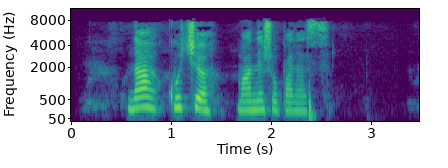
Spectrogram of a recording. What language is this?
Mari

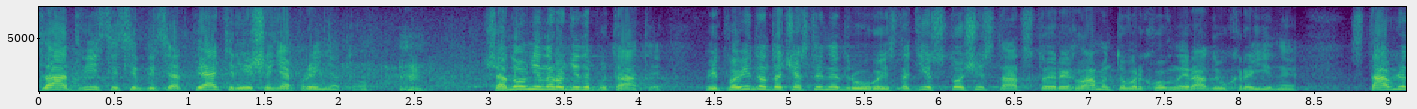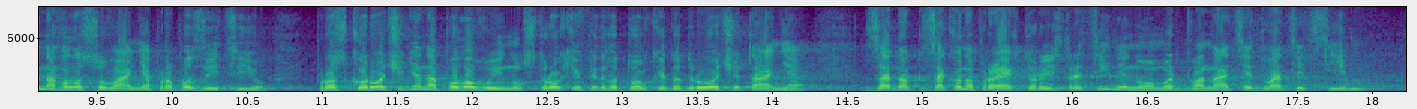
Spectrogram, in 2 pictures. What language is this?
Ukrainian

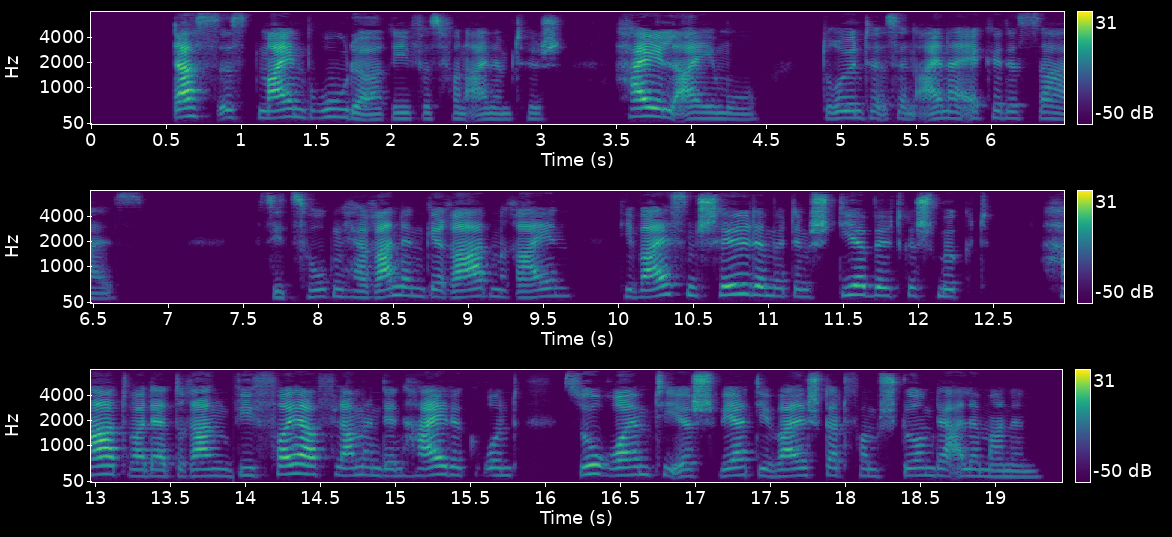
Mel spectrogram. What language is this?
German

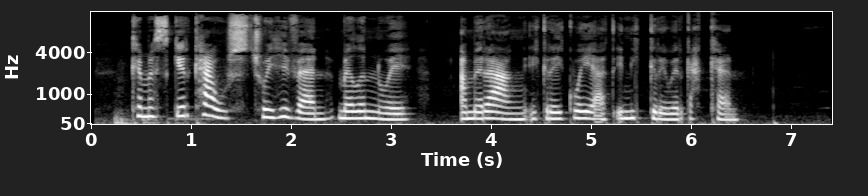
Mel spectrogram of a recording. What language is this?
Welsh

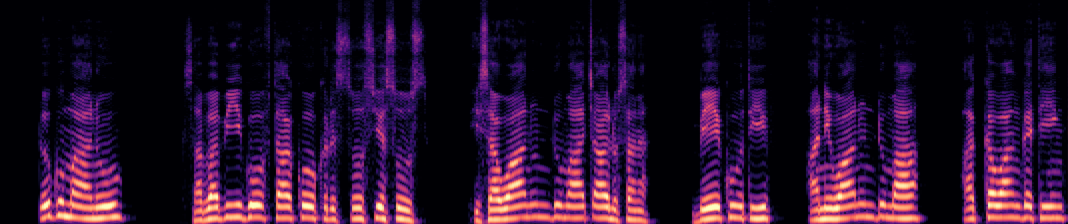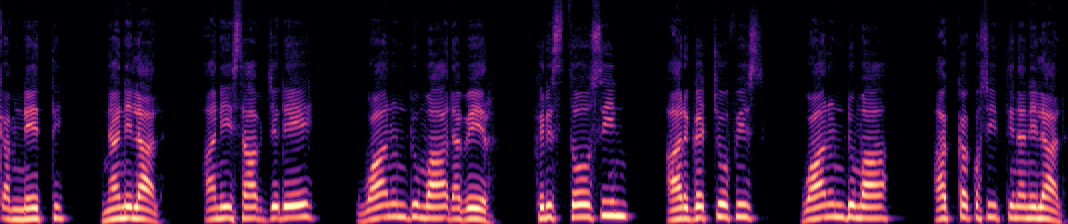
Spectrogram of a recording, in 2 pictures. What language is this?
Oromo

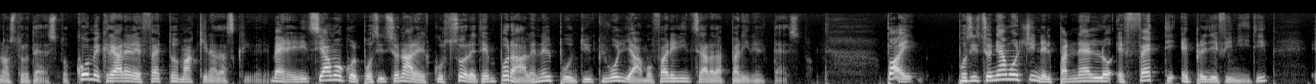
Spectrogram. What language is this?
Italian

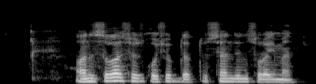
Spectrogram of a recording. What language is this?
Uyghur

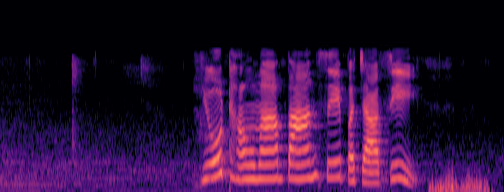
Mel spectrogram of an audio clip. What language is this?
Nepali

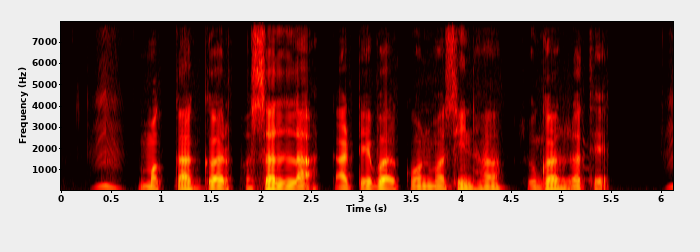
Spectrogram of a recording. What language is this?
Chhattisgarhi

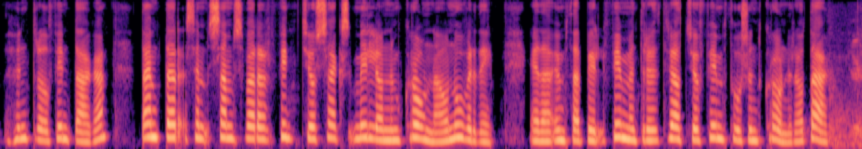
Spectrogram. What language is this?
Icelandic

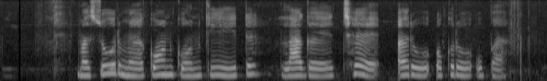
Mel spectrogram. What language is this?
Maithili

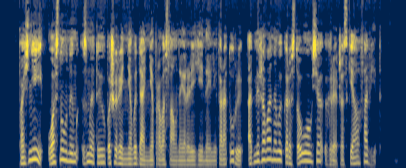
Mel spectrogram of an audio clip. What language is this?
Belarusian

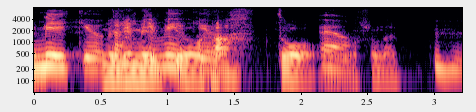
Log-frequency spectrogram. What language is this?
Icelandic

